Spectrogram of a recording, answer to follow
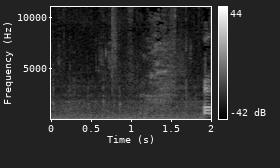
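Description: Steady low hum of a parked car's idling engine, heard from inside the cabin.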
